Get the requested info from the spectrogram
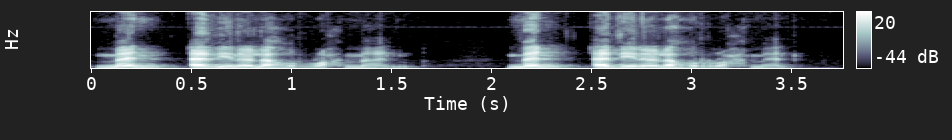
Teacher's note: النون في قوله في كلمة من نون ساكنة أتت بعدها الهمزة، والهمزة من حروف الإظهار نظهرها كما هي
